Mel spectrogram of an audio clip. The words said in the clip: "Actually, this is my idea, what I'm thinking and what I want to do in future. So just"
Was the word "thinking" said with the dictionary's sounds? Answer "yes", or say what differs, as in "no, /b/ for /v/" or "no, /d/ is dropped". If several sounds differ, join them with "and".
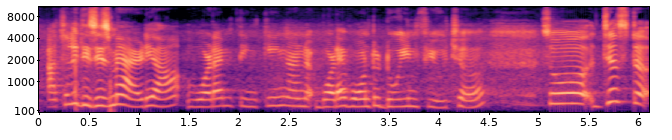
no, /t/ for /θ/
